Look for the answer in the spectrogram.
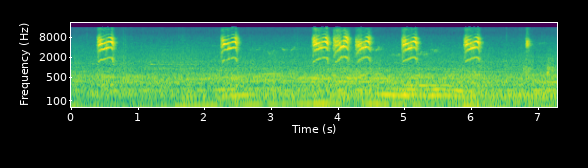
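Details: Crimson sunbird in the ngriwik ngleper trotol style, a provoking lure: sharp, buzzy, down-slurred notes, first singly with long gaps, then a quick run of three, more singles, and a faint final tick.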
